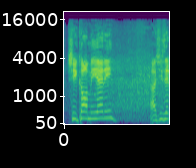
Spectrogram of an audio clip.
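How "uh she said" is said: normal talking voice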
